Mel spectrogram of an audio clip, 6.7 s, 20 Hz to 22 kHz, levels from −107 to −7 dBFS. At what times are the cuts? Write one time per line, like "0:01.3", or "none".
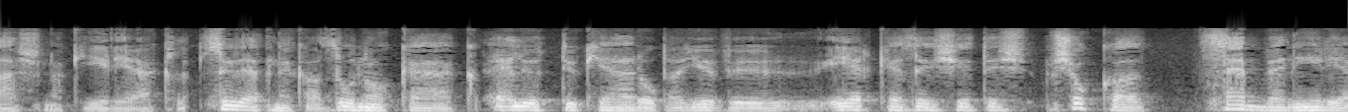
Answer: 0:00.9
0:01.5
0:02.4
0:03.3

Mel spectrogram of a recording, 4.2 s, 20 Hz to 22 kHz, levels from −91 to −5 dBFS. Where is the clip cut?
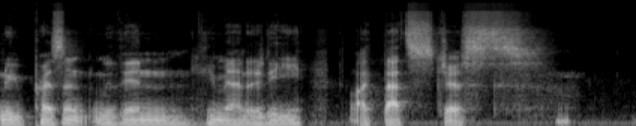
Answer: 0:02.2

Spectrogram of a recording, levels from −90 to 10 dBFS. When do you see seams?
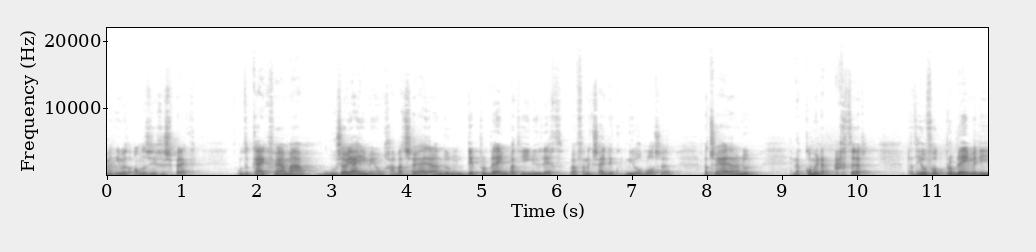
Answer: none

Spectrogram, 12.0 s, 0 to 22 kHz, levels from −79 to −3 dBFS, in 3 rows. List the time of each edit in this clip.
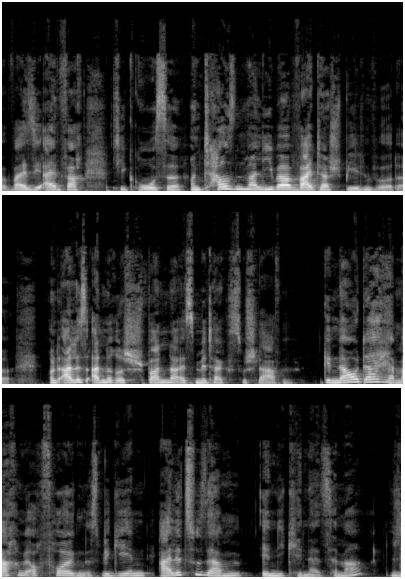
0:01.1
0:09.5

